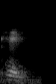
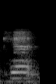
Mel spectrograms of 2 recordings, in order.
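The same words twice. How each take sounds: First: "can't" rhyming with paint; Kentucky cain't. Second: Said in the usual way. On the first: Shown as a demonstration. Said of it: "you would replace it with". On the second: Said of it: "instead of can't".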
